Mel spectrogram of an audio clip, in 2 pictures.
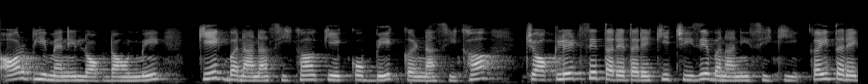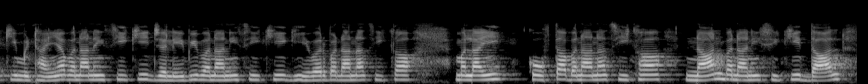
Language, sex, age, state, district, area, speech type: Hindi, female, 60+, Rajasthan, Jaipur, urban, spontaneous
